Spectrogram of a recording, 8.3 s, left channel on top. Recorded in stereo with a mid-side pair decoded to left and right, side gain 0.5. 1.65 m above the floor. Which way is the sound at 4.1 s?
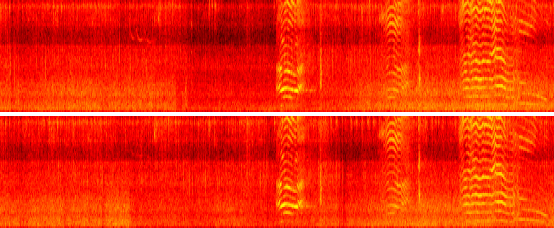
5° right.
